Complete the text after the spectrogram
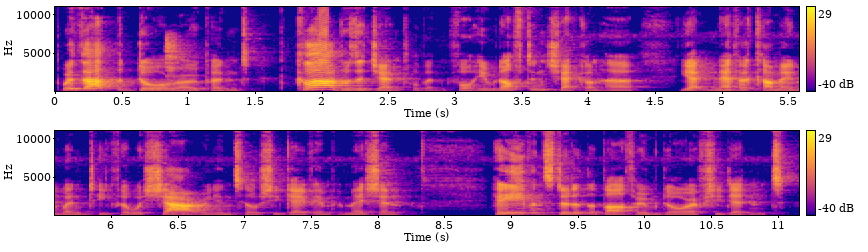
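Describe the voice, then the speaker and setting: A man's voice: low voice, normal speed. A man hosting a mock-dramatic story reading, narrating theatrically and breaking off for joking asides. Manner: theatrical, animated. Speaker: host, story reader. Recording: echoey room.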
